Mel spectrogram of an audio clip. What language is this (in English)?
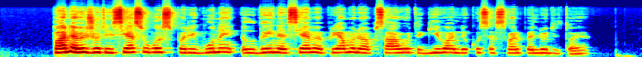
Lithuanian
